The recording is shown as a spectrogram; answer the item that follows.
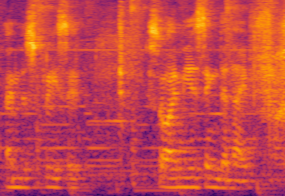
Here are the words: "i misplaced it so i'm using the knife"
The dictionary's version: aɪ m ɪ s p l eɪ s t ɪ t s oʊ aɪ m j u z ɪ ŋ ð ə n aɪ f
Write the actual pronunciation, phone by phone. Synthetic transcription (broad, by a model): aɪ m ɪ s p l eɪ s ɪ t s oʊ aɪ m j u z ɪ ŋ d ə n aɪ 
